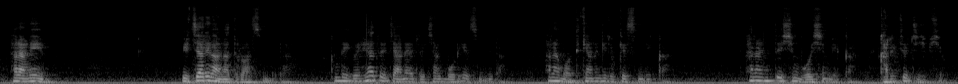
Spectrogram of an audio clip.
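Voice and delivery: soft, quiet talk to God; quiet sincere prayer to God; calm conversational prayer. Shown as a demonstration. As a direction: pray calmly as if chatting. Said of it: "차분하게 앉아서 이야기하듯이".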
